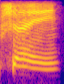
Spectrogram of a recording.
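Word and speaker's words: Schoen: It is Joe Shane. And I know, and that's how we got to pronounce it, because he is our general manager now. We got to get his name right.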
